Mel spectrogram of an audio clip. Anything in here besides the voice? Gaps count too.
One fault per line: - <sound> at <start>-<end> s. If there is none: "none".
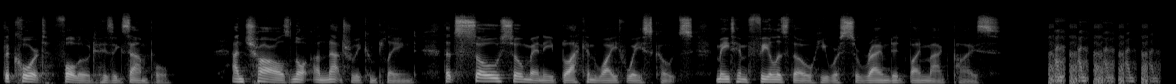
- laugh at 10.5-11.6 s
